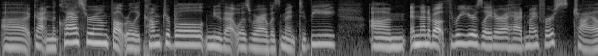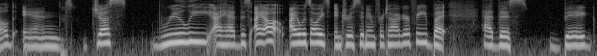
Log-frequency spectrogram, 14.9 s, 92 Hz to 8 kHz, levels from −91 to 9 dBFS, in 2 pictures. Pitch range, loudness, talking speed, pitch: 195-245 Hz, -25 LUFS, 185 wpm, 220 Hz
